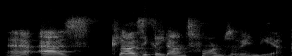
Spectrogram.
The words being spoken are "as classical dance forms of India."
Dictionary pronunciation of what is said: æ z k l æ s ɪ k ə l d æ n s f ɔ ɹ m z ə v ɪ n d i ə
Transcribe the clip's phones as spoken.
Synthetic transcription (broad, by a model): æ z k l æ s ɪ k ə l d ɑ n s f ɔ ɹ m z ə v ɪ n d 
